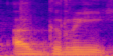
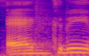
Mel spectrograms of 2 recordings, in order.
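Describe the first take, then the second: First: The first vowel sounds like 'uh'. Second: The first vowel sounds like 'eh'. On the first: The speaker calls it right. "बल्कि है अग्री" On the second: The speaker calls it wrong. "ये लफ्ज़ एग्री नहीं है"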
